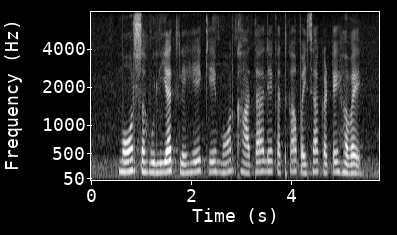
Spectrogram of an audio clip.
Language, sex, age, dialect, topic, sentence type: Chhattisgarhi, female, 18-24, Central, agriculture, question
